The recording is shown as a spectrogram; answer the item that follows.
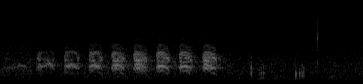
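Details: Two well-plumaged male elegant trogons call to each other in the Huachuca Mountains, southeast Arizona, on April 12, 2009: a run of about eight hoarse, low croaking notes, evenly spaced and quick, then a few faint clicks.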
